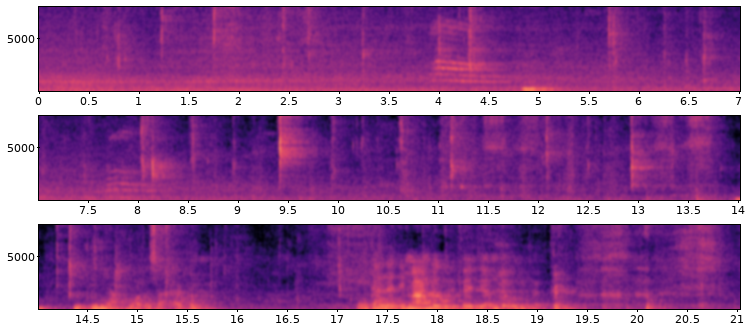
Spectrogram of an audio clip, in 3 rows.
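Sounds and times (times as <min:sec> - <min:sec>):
wet chewing and lip-smacking: 0:00.4 - 0:03.7, 0:05.4 - 0:17.2.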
